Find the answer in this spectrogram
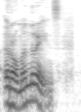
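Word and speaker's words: Roman Reigns: Все-таки один из них это главное приобретение Смакдауна во время Суперстар Шейкап, а второй это Роман Рейнс.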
